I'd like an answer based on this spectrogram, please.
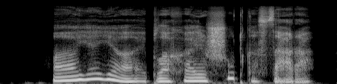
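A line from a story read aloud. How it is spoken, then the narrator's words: Through gritted teeth. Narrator (Russian): процедил Алишер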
